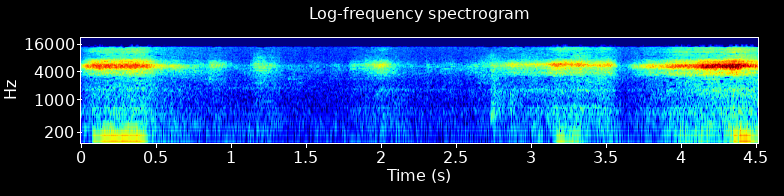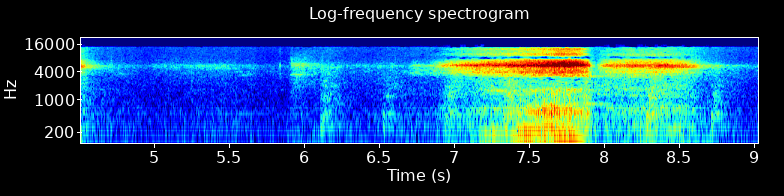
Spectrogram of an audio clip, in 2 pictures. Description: My dog is pretty cute snoring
